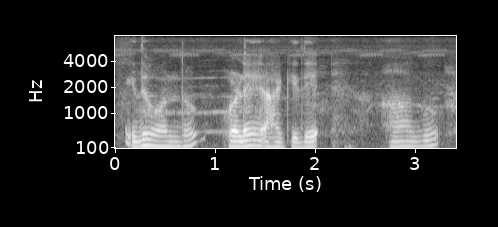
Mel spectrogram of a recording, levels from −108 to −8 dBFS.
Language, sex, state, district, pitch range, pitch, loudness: Kannada, male, Karnataka, Koppal, 130-145 Hz, 135 Hz, -20 LUFS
